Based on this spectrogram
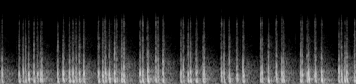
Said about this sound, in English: Those shots came from just ahead of us.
